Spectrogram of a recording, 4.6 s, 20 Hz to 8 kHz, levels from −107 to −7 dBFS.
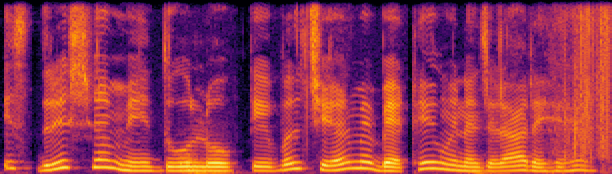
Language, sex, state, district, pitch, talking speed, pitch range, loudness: Hindi, female, Assam, Kamrup Metropolitan, 210 Hz, 170 wpm, 185-280 Hz, -19 LUFS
